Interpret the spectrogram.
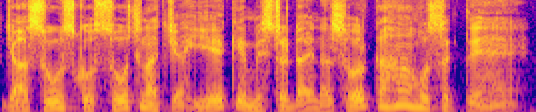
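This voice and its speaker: A man voicing a jolly, bumbling daddy pig in a Hindi cartoon dub, hearty and indulgent, with a husky voice. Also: deep voice, huge pitch swings, normal speed, background noise. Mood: thoughtful.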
